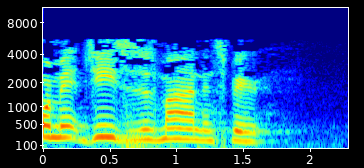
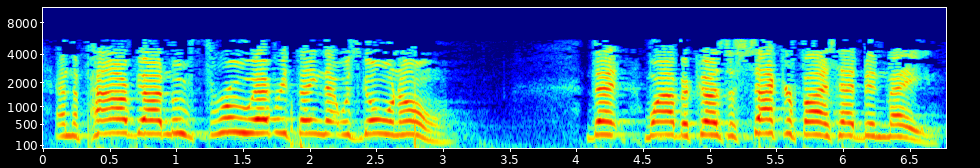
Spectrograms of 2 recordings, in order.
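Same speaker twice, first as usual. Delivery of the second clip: preaching louder, climbing toward the climax; preacher building power to his congregation, louder and rising; 3 semitones higher, 4 dB louder than usual. Acted. Pushing the sermon up in force and pitch.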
